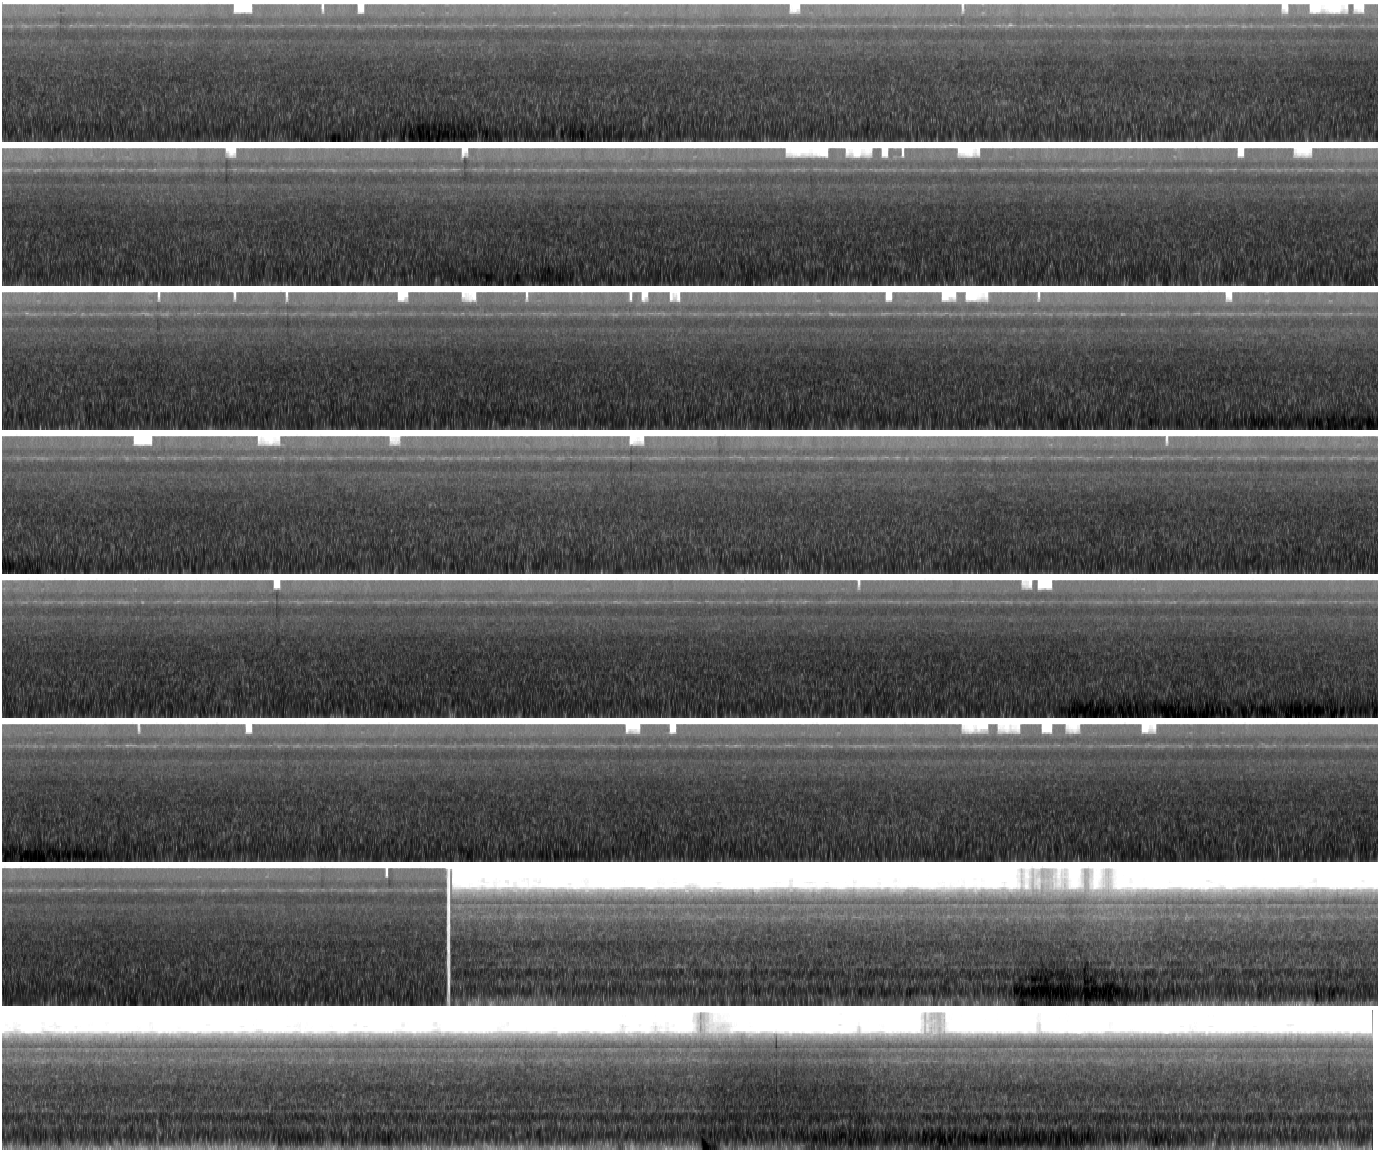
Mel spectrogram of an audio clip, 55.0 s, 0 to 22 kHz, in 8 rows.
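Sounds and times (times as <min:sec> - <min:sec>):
heavy rain falling: 0:00.0 - 0:55.0
thunder rumbling: 0:00.1 - 0:05.9, 0:06.9 - 0:43.6, 0:44.3 - 0:48.4, 0:51.7 - 0:54.5.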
